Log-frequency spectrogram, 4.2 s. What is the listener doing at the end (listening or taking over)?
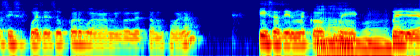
listening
